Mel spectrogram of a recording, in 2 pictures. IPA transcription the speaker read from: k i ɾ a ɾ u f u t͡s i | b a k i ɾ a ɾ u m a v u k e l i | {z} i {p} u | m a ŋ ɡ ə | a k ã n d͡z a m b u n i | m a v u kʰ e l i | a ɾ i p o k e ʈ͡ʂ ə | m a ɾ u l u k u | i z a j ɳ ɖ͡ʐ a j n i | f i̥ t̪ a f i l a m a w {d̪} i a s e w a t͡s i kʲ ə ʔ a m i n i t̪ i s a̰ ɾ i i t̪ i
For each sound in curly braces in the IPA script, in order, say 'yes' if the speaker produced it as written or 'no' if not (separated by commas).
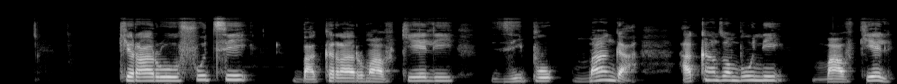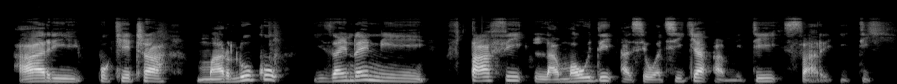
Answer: yes, yes, yes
